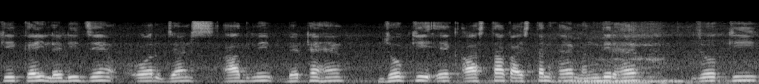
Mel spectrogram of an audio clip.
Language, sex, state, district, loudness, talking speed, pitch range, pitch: Hindi, male, Rajasthan, Bikaner, -16 LUFS, 160 wpm, 155-175 Hz, 165 Hz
